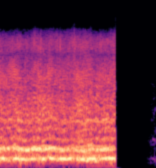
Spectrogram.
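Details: Bee buzzing: a steady, droning hum with a strong low tone and a bright overtone that holds for about one and a half seconds, then cuts off abruptly to silence.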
